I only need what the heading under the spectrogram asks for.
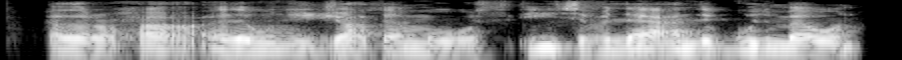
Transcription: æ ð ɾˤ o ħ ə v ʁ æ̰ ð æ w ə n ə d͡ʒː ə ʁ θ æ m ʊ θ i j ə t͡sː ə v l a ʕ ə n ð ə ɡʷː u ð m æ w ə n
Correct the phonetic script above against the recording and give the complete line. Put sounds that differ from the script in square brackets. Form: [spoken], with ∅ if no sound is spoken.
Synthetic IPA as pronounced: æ ð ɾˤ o ħ ə [∅] ʁ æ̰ ð æ w ə n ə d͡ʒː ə ʁ θ æ m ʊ θ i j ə t͡sː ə v l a ʕ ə n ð ə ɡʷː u ð m æ w ə n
